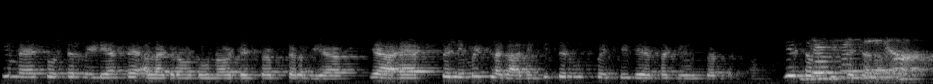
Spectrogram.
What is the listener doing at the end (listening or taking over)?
taking over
